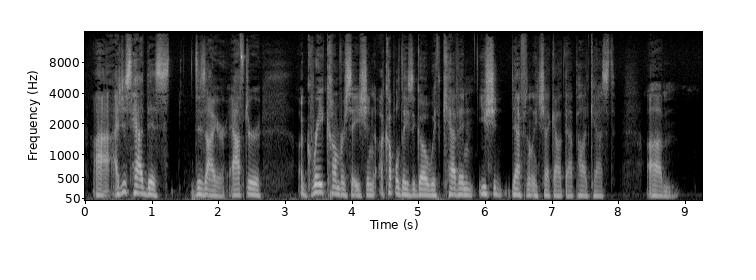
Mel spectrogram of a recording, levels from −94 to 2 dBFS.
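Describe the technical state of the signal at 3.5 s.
At 3.5 s the speech signal is intact, with no audible dropout, clipping, glitch or other fault at that moment.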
